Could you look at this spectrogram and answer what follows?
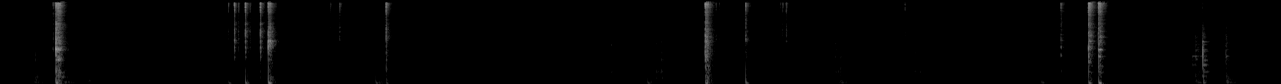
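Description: A plastic PSA graded card slab holding a Clemens card is pried and peeled open, giving sharp isolated cracks and snaps in scattered bursts with quiet gaps, close and fairly loud.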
